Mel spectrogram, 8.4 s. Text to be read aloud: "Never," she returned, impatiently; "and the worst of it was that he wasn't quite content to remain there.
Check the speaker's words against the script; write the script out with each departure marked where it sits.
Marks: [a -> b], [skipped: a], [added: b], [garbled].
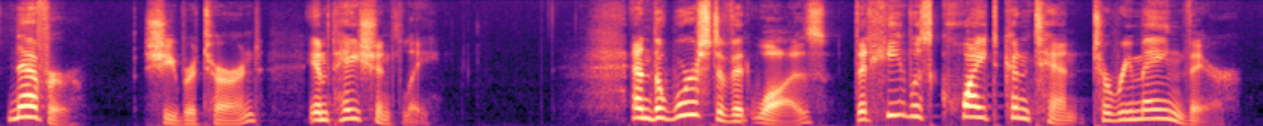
"Never," she returned, impatiently; "and the worst of it was that he [wasn't -> was] quite content to remain there.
